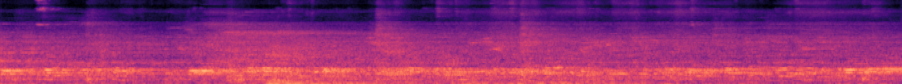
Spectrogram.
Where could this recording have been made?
in a subway station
